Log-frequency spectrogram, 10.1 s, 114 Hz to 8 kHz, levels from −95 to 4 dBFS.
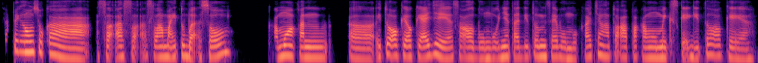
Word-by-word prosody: Tapi 270 0 -10
kamu 245 0 +7
suka? 230 -3 0 0.6
Se 185 - -4
a 175 - +2
se - - -7
a - - -8
selama 175 0 +3
itu 185 - -4
bakso, 180 +6 0 0.6
kamu 170 +3 0
akan, 170 0 +2 0.6
eee, 155 -2 0
itu 185 - -5
oke-oke 180 -1 +2
aja 185 +5 +3
ya - - -1
soal 165 - +1
bumbunya 160 +2 -2
tadi 165 +1 -3
tuh, 180 - -2
misalnya 175 -1 -2
bumbu 155 -1 -4
kacang 185 +3 -2
atau - - -5
apa 170 - -7
kamu 165 0 -1
mix 165 - -1
kayak - - -3
gitu, 205 - -8
oke 185 -2 -4
ya? 145 - -6
175 Hz, 190 wpm, -24 LUFS, 165-185 Hz, 0.6 s, kamu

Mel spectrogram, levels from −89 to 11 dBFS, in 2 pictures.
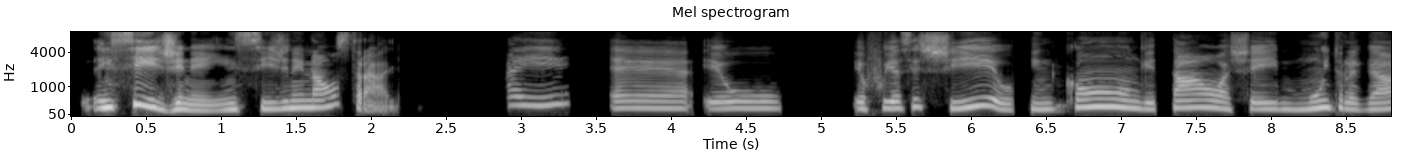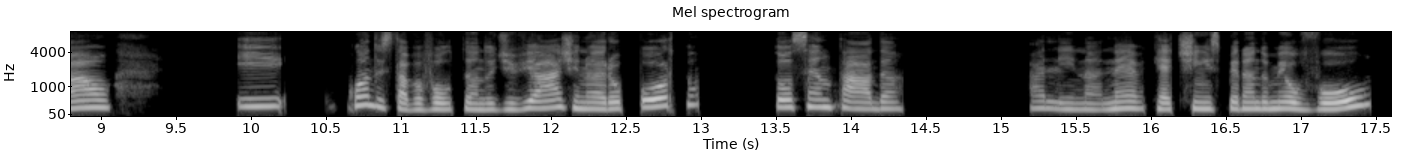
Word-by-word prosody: em 215 +2 +10
Sydney, 175 - +6
em 170 +2 +1
Sydney, 195 +4 +2
na 220 0 +4
Austrália. 275 +7 -3 0.7
Aí, 285 +2 -4 0.3
eh, 200 -1 -3
eu 195 +1 -3 0.5
eu 185 - -2
fui 200 +3 -1
assistir 225 +3 +1
o 160 - -3
King 175 -1 -5
Kong 230 -4 +3
e - - 0
tal, 215 0 +3
achei 180 -1 -2
muito 180 +6 +1
legal, 190 +6 0 0.9
e, 250 +1 -3 0.4
quando 280 0 -1
estava 175 -7 -3
voltando 170 0 -4
de 170 +1 -7
viagem, 210 +3 -2
no 185 - -3
aeroporto, 225 - +1 0.5
estou 225 -1 0
sentada 195 -5 -3 0.8
ali 195 -3 -8
na 170 -1 -8
né, 190 +3 -3
quietinha, 185 +1 -3
esperando 185 +1 -4
o - - -1
meu 190 -1 +1
voo, 180 - +3
195 Hz, 130 wpm, -21 LUFS, 180-225 Hz, 0.9 s, em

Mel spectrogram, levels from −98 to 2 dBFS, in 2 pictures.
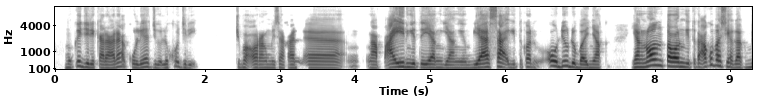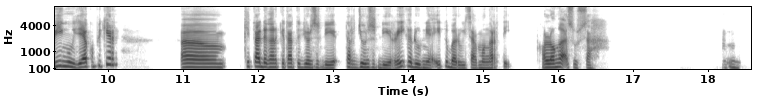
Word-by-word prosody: mungkin 175 +9 -3
jadi 190 -3 0
kadang-kadang 165 0 +1
aku - - -14
lihat 200 +5 -2
juga 165 -2 -7
loh - - -15
kok 235 - -7
jadi, 165 -2 -9 0.6
cuma - - -4
orang 170 0 -1
misalkan, 165 0 -5 0.2
eee, 165 -2 -1
ng - - -22
ngapain 185 +6 +4
gitu 190 -1 -3
yang 175 -1 +2
yang 160 -1 -4
yang 155 0 -9
biasa 200 +1 +5
gitu 175 - -11
kan, 210 -1 -1 0.2
oh 255 -1 +6
dia 255 +3 -2
udah 200 -2 +2
banyak 165 -1 +1 0.4
yang 200 0 +3
nonton 250 -5 +9
gitu 195 - -4
Kak, 200 - +2
aku 320 - -4
masih 230 -6 +2
agak 180 0 +1
bingung, 235 0 -2
ya 210 +3 +3
aku 230 - -17
pikir, 320 +4 -3 0.9
mmm, 195 -1 +1 0.3
kita 230 0 +1
dengan 195 -1 -1
kita 200 0 -4
terjun 185 -2 -5
sendi 160 -2 -6
terjun 195 -1 -4
sendiri 165 +2 -5
ke 230 - -1
dunia 165 -4 -4
itu 235 +9 -8
baru 160 -2 -2
bisa 150 +1 -7
mengerti, 155 +1 -7 0.4
kalau 180 +1 +2
nggak 205 - -1
susah. 170 -4 -11 1.7
Mhm. 165 -3 -14
185 Hz, 180 wpm, -25 LUFS, 165-210 Hz, 1.7 s, nonton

